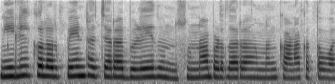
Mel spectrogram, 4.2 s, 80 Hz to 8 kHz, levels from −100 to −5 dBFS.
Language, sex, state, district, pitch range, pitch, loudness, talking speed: Kannada, female, Karnataka, Dharwad, 250-280 Hz, 260 Hz, -18 LUFS, 140 wpm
